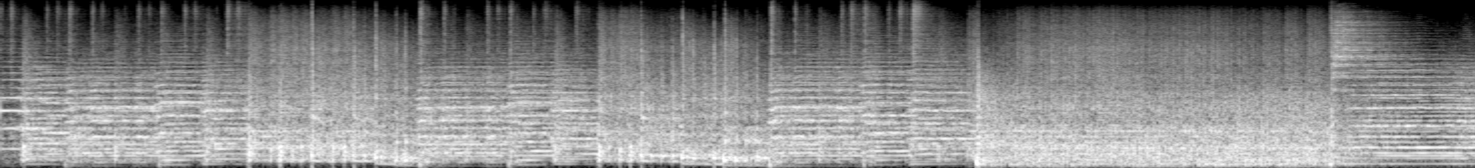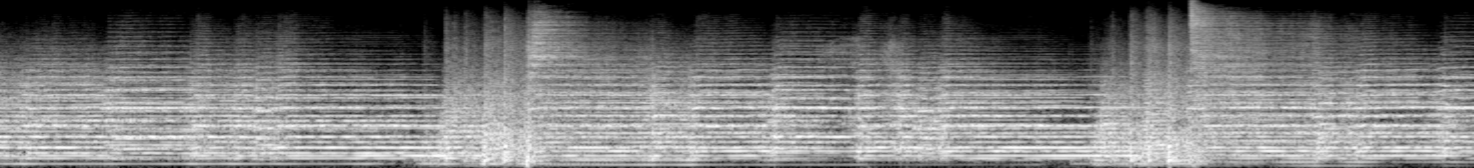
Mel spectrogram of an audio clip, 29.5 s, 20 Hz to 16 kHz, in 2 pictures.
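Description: Live concert band playing full brass and woodwind with percussion: drum and cymbal strokes through the first half, building to a loud swell that breaks off sharply about 13 seconds in. Then the brass hold sustained chords, with a couple of single percussion strikes later on.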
